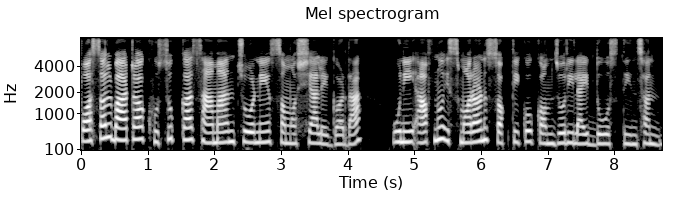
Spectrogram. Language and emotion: Nepali, neutral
